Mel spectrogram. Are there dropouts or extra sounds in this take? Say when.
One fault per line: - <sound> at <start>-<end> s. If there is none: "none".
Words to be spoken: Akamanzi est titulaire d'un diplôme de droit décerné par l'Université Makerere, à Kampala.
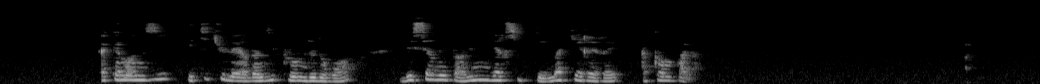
none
